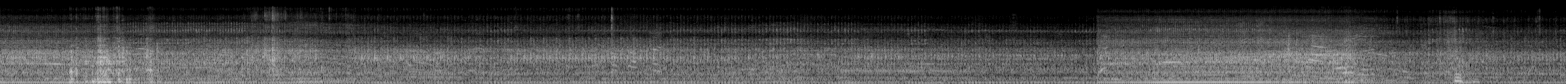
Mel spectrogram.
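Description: A tractor blade scrapes and pushes loose dirt.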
